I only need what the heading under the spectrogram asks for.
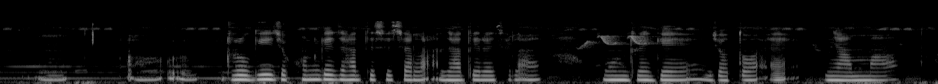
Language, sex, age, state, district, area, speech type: Santali, female, 18-30, West Bengal, Birbhum, rural, spontaneous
